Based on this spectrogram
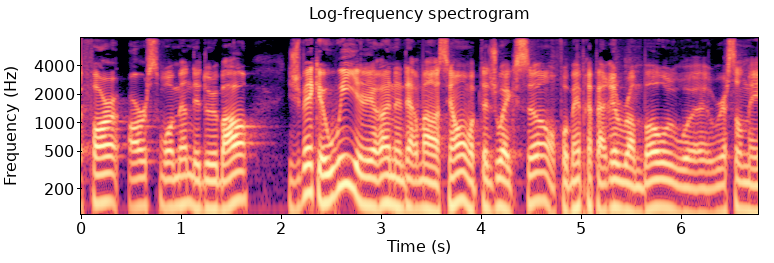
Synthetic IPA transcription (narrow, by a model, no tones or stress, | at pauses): fɔɹɑɹswɔmɛ̃nd̪ed̪øːbɑːʁ | ʒivɛkəwiəlɔʁaynɛ̃t̪ɛʁvɑ̃ːsjɔ̃ɔ̃vapøt̪ɛt̪ʒweavɛksʌɔ̃fobjɛ̃pχepaʁelʁɔ̃mbɔluəɹɛsəlme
